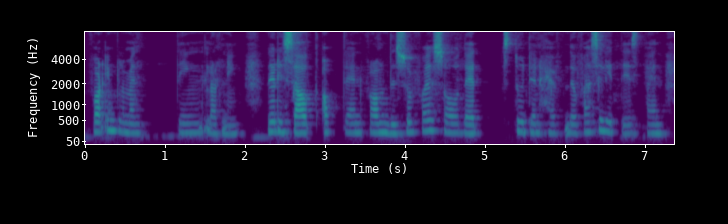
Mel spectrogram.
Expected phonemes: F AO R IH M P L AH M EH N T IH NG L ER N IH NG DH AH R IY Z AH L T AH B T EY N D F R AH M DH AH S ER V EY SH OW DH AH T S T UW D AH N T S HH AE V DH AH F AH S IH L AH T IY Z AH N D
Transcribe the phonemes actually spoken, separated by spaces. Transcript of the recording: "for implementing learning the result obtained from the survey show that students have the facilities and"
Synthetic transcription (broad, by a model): F AO R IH M P L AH M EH N T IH NG L ER N IH NG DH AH R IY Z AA L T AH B T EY N F R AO M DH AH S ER F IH S OW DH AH T S T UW D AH N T HH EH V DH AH F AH S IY L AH T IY S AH N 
